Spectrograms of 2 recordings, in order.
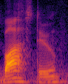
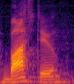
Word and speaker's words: vastu: first of all there's vastu and secondly there's vastu and the difference is actually in the meter of the word itself the first vastu is the short pronunciation of the ah and the shirt vastu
